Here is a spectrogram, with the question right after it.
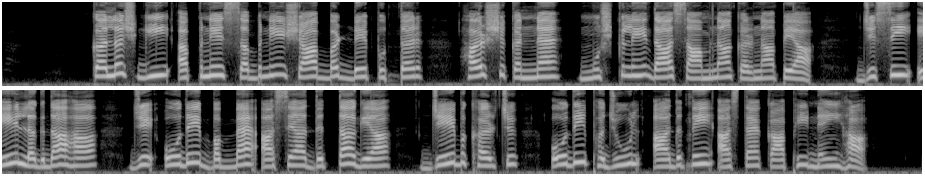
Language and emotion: Dogri, neutral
